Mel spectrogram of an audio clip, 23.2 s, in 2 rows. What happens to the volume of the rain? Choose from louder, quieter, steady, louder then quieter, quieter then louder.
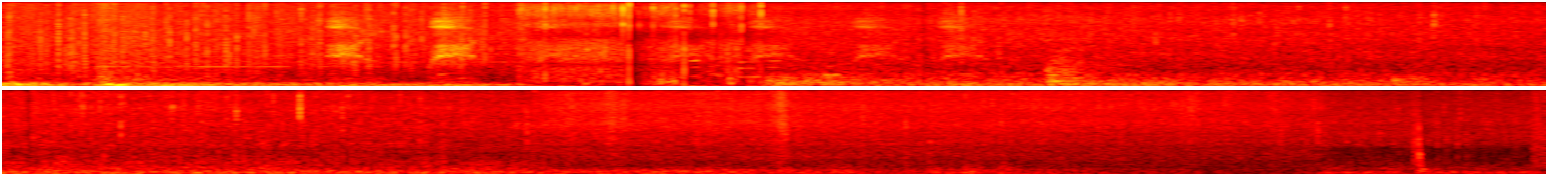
quieter.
